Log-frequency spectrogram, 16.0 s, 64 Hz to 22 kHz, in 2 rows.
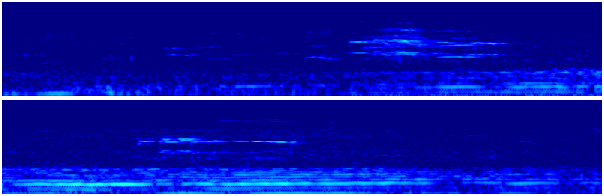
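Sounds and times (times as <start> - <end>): rooster crowing: 4.6 - 7.0, 9.8 - 12.2.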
